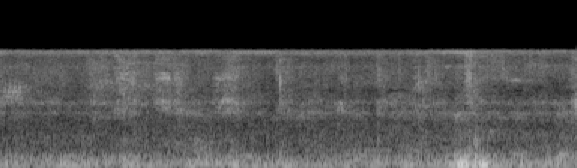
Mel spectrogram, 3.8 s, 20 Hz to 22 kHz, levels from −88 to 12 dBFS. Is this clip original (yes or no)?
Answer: no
